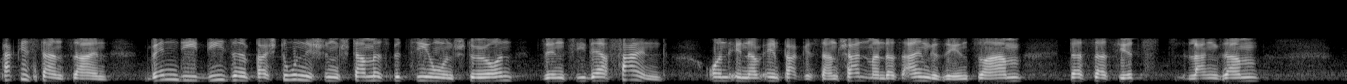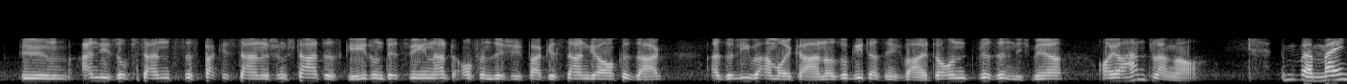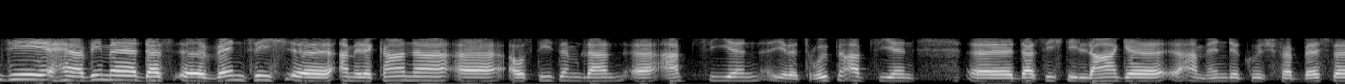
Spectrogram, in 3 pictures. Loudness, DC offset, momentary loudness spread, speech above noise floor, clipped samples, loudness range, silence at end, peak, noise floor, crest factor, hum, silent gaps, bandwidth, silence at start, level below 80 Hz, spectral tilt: -18 LUFS; under 0.1%; 10 LU; 30 dB; under 0.1%; 7 LU; 0 s; -4 dBFS; -48 dBFS; 14 dB; none; none; 3.5 kHz; 0 s; -66 dBFS; -8 dB/octave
